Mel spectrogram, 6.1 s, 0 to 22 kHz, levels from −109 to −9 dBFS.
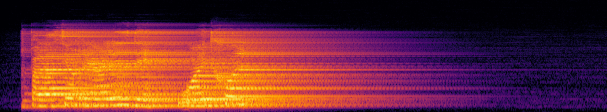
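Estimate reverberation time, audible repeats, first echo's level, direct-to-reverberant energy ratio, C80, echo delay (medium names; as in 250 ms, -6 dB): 2.5 s, no echo, no echo, -4.0 dB, 0.5 dB, no echo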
